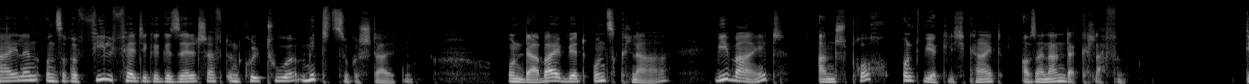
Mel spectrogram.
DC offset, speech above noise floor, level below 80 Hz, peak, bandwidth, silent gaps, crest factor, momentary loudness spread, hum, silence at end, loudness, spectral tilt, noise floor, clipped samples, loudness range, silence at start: under 0.1%; 57 dB; -64 dBFS; -8 dBFS; 16 kHz; none; 20 dB; 13 LU; none; 0 s; -27 LUFS; -6 dB/octave; -83 dBFS; under 0.1%; 3 LU; 0 s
